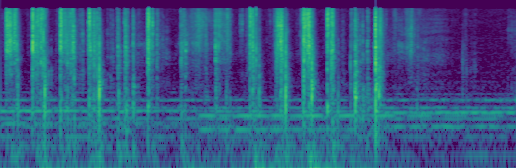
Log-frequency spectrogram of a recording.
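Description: Tarot deck being shuffled by hand: a quick run of crisp card clicks, about four a second, that stops about five seconds in. Soft background music runs underneath.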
